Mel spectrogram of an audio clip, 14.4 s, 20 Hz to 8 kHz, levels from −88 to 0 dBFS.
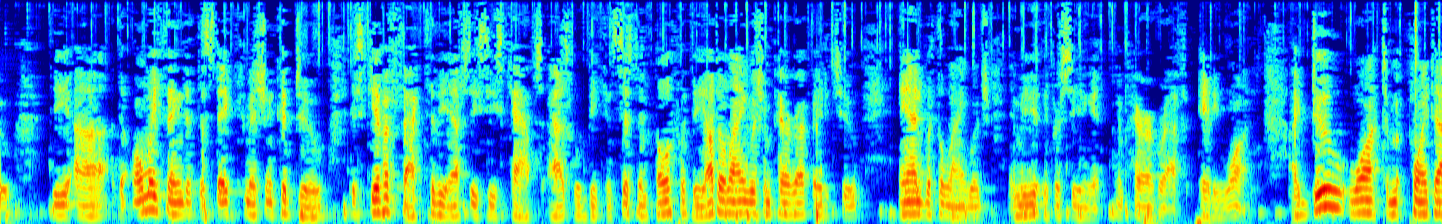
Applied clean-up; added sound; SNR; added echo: classical method log-MMSE.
